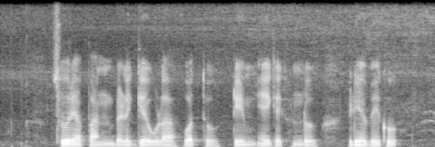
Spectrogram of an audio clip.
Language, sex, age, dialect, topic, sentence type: Kannada, male, 18-24, Northeastern, agriculture, question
